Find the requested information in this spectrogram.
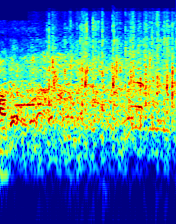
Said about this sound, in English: Applause break.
